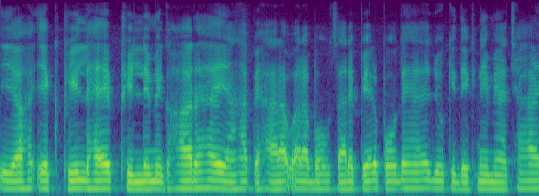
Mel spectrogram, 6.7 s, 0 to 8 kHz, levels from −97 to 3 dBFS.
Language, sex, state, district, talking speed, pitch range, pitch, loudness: Hindi, male, Punjab, Fazilka, 205 wpm, 115-120 Hz, 120 Hz, -17 LUFS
